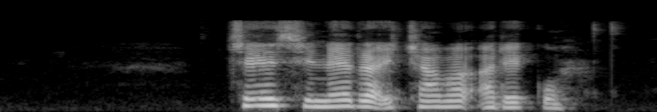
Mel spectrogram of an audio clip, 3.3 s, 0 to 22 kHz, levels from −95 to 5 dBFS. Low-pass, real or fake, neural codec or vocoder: 9.9 kHz; fake; vocoder, 22.05 kHz, 80 mel bands, WaveNeXt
